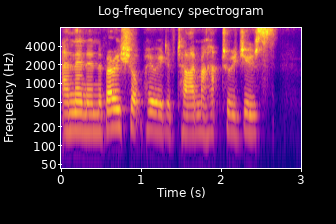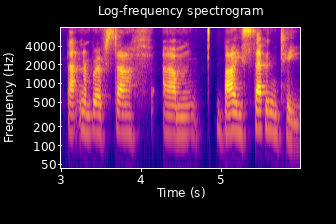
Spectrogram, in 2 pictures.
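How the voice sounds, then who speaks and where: A woman with an English accent, very deep and low in pitch, fairly even in intonation, at a moderate pace over a quiet background. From UK. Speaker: speaker, facilitator and coach. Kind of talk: interview.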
